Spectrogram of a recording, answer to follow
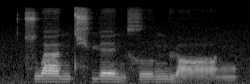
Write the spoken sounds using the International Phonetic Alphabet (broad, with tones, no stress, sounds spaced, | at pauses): t͡s w a˥ n t͡ɕʰ ɥ ɛ˥˩ n x ɤ˥ ŋ ɻ ɑ˨˩˦ ŋ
